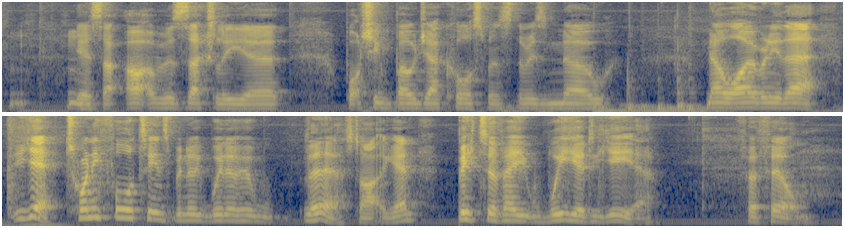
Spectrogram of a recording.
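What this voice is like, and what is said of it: Hoarse voice. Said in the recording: “I do apologise if I sound a little bit hoarse this episode ... I have come down with a little bit of a cold, a little bit of a sore throat ... Feeling a bit hoarse, aren't we? ... Bit hoarse.”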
